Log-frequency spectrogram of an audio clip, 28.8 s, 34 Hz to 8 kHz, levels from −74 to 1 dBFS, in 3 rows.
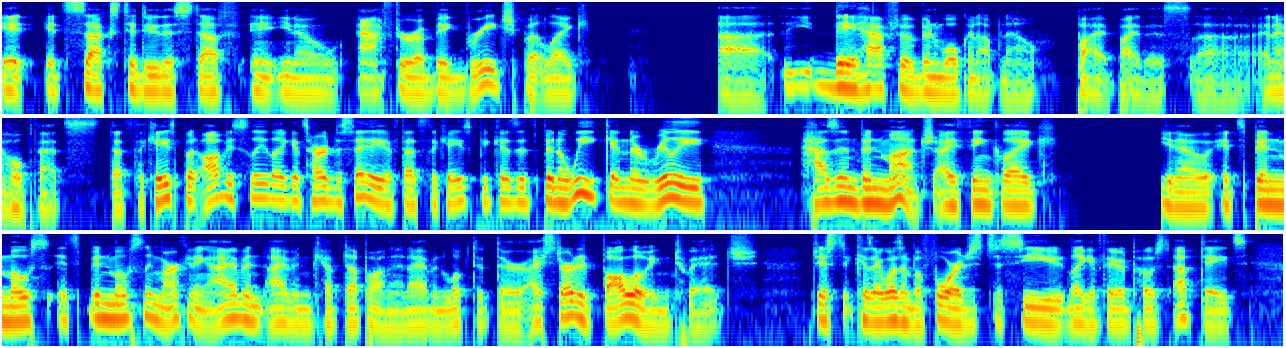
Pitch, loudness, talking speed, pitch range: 120 Hz, -20 LUFS, 210 wpm, 105-135 Hz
